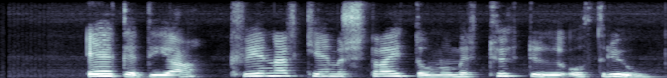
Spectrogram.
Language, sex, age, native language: Icelandic, female, 14, Icelandic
